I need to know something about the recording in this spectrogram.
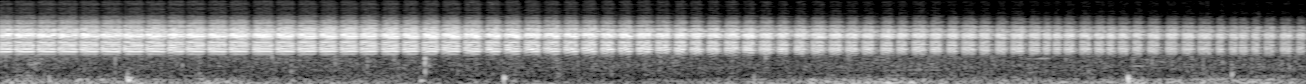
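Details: A mass of cicadas in Himalayan mountain trees during the monsoon makes a rainy-season cacophony: a continuous shrill, pulsating drone that stays loud and unbroken, with a few faint low taps underneath.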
